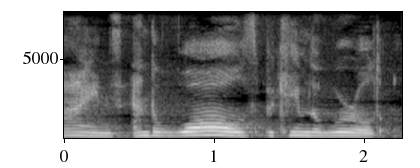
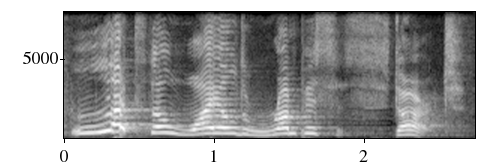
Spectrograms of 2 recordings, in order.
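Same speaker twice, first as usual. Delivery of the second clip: high, loud, slow proclamation; Max crying out; 8 semitones higher, 8 dB louder, slower than usual. A narrator's reading. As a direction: proclaim it to the monsters, drawn out. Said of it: "cried Max".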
